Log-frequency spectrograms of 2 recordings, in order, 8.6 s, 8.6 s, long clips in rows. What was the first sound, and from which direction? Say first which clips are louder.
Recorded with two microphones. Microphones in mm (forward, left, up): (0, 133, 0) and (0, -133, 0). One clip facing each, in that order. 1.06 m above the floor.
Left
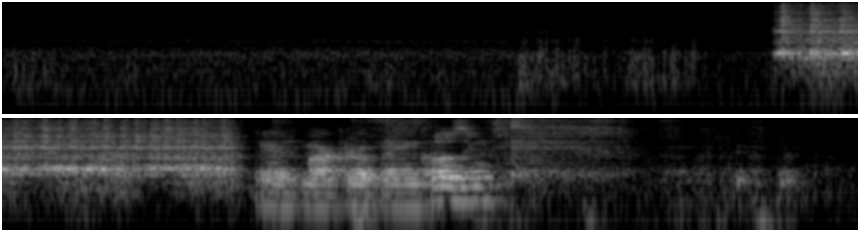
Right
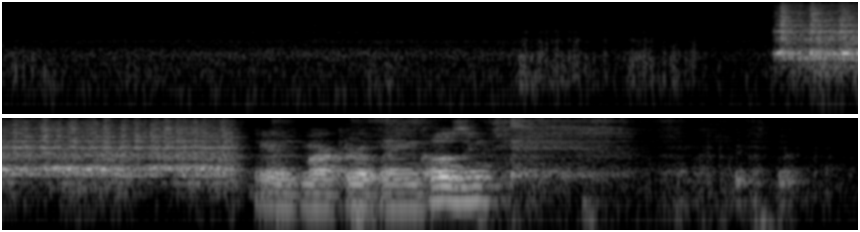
A rattle: even; 5° right (ahead or behind).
